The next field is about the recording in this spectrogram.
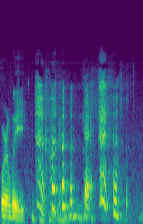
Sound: laughing

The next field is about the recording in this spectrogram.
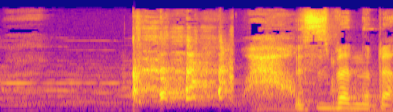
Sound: laughing

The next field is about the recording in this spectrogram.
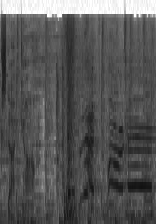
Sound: cake explodes

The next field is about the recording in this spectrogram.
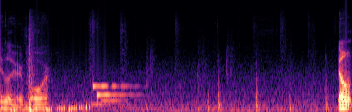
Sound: beep

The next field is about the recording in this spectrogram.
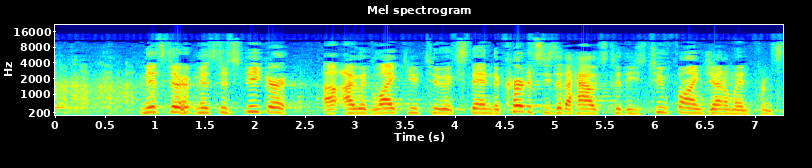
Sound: laughter

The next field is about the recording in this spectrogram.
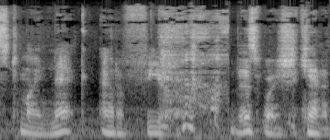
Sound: laughing

